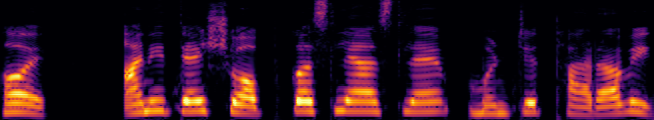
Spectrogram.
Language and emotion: Goan Konkani, neutral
